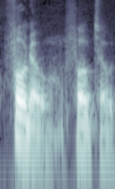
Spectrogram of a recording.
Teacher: photo, 2 syllables, first one is stressed. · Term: word stress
